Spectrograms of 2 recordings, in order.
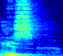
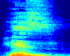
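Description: First: The word ends with a hissing S sound. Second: The word ends with a buzzing Z sound. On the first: The speaker calls it wrong. "not his" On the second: The speaker calls it right. "but his"

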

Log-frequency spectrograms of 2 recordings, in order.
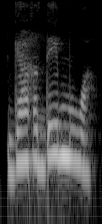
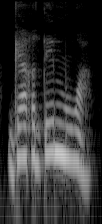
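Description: The two takes are said the same way.

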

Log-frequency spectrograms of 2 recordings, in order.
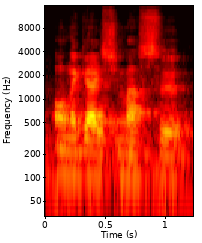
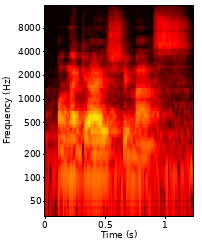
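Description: First: The final u is clearly pronounced. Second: The final u is barely heard. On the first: This sounds very formal or like a phone call. "They won't put that u on the end very distinctly" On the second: This is the usual everyday way to say it. "the way I've been pronouncing it, and the way most Japanese people will say this"

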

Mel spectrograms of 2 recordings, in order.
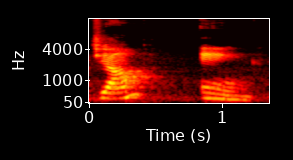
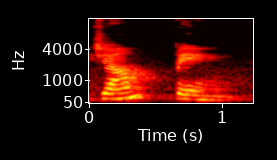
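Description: First: The word is split into two separate syllables. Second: The word is said smoothly as one unit. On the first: "here we are dividing the word into two as we pronounce the word, like" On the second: "We say jumping"

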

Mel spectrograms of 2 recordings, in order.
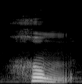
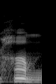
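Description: First: It is said with Arabic pronunciation. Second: It is said like the English word. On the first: The speaker calls it right. "You want to say hum" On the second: The speaker calls it wrong. "not like the English for hum, that's not how you say it"

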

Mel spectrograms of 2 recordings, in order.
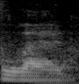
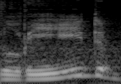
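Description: First: The word rhymes with bed. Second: The word rhymes with bead. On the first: The title refers to the metal used in bullets. The speaker calls it right. "I think it's Lead because you're like, it's a shooter" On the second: The title means to guide or go first. The speaker calls it wrong. "I thought it was Lead"

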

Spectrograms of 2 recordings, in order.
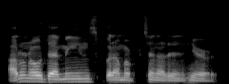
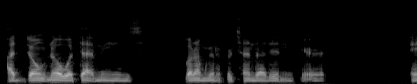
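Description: First: It is said at a normal, lighter pace. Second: It is said slowly and sternly.

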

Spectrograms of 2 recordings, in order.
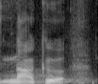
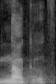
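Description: First: The word is said at a normal, careful pace. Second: The word is said very quickly and reduced. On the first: "Sometimes if the that is 那个" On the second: "If we say that really quick"

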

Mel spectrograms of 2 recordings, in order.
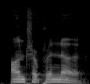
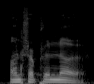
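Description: No difference in how they are said.

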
